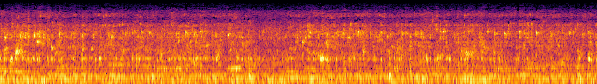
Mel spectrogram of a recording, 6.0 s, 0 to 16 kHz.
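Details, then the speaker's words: RV washing machine on standard mode, warm water, medium water level, washing bike pants: final spin and drain with steady water gushing and trickling over a low pump hum, no knocks or grinding; normal drain. "all right final spin final drain and we'll go on the final the last 3 minutes of spin guys"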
